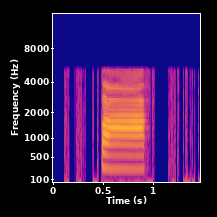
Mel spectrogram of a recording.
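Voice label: "baak3", Cantonese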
